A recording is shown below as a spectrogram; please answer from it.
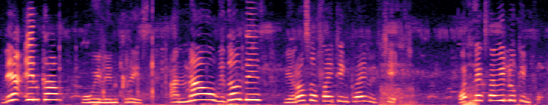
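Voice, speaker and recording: A woman's voice: very high-pitched, animated, moderate pace, a little hiss or hum, low-quality recording. A middle-aged woman presenter outdoors on a farm, earnestly summing up and urging viewers. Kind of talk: persuasive summing-up to camera.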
